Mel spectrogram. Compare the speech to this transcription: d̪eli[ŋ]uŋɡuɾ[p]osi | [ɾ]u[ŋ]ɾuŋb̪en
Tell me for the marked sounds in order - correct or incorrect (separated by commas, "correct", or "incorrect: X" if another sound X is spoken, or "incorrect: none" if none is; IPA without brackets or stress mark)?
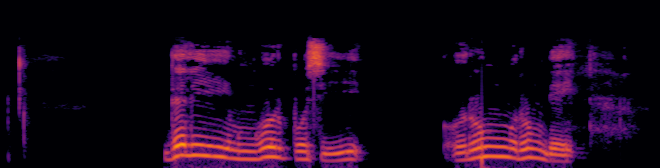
incorrect: m, correct, correct, correct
